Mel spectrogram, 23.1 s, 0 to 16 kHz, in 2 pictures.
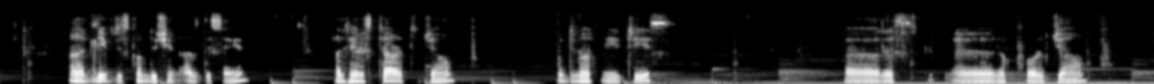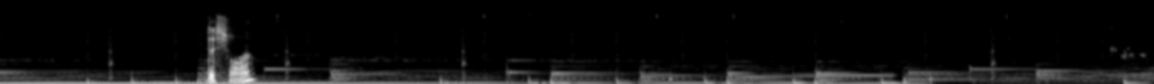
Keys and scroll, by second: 6.3 Delete, 10.0-11.5 typing.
